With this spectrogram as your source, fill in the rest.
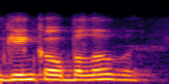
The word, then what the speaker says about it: ginkgo biloba: get you some ginkgo biloba.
